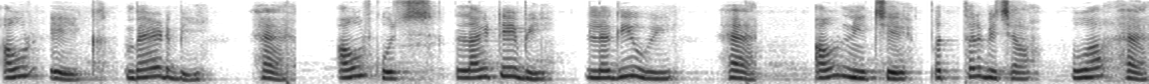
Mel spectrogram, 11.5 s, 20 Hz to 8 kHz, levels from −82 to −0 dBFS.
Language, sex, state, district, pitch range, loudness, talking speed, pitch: Hindi, female, Uttar Pradesh, Saharanpur, 220-265 Hz, -18 LUFS, 95 wpm, 245 Hz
